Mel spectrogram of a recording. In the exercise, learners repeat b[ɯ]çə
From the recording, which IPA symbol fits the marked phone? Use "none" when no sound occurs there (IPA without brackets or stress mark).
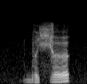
ə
